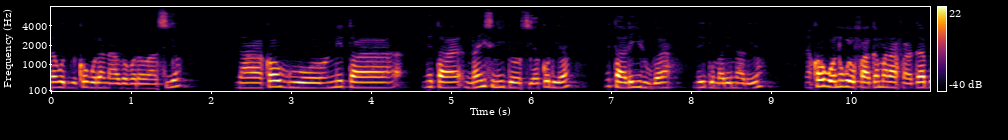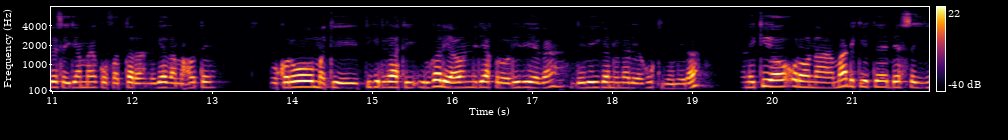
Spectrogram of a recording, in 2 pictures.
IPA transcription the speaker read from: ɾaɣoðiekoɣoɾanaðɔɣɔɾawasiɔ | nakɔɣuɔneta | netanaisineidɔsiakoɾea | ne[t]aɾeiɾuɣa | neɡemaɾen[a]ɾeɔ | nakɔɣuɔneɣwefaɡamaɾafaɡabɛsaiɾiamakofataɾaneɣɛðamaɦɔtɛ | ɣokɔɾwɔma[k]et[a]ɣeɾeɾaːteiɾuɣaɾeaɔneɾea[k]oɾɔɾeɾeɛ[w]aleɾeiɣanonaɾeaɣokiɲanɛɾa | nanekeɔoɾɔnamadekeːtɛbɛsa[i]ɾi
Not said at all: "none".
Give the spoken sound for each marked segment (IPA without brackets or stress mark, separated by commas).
t, a, k, i, k, ɣ, i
